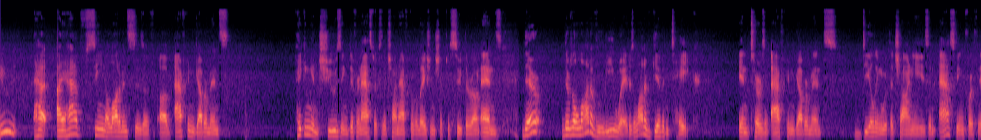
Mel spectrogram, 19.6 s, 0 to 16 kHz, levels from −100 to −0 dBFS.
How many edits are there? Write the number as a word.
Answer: one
